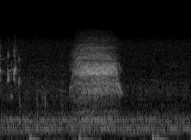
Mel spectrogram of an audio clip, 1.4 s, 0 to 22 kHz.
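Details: Juvenile Eurasian eagle-owl in the Eifel, Germany, recorded 18 June 2016, giving a single harsh, hissing rasp lasting under half a second, rising out of a quiet background with low hum.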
